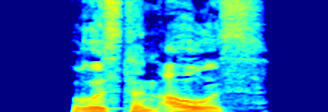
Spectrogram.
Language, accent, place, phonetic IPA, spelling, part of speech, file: German, Germany, Berlin, [ˌʁʏstn̩ ˈaʊ̯s], rüsten aus, verb, De-rüsten aus.ogg
- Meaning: inflection of ausrüsten: 1. first/third-person plural present 2. first/third-person plural subjunctive I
